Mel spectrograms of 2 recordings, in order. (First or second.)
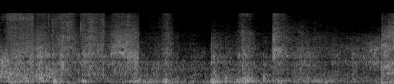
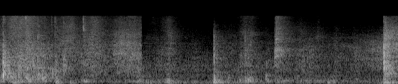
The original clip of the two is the second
